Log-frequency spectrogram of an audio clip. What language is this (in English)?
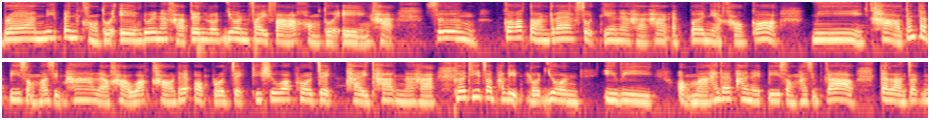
Thai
